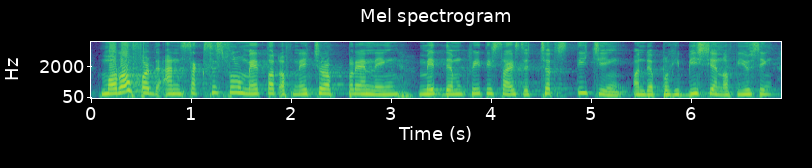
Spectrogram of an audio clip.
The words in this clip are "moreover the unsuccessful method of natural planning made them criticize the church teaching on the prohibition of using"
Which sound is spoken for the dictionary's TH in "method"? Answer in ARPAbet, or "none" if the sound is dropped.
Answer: T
